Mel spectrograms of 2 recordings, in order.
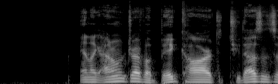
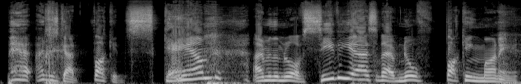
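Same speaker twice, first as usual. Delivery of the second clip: exasperated rant; 8 semitones higher, 4 dB louder than usual. Retold or imitated. Telling friend about being scammed, exasperated. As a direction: rant it high, hammed up for the story.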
